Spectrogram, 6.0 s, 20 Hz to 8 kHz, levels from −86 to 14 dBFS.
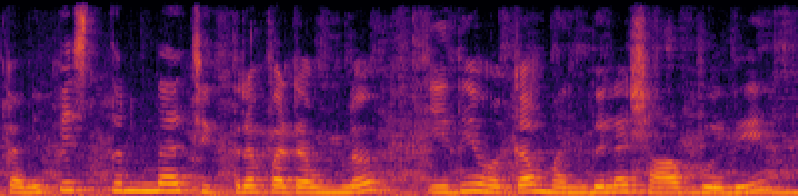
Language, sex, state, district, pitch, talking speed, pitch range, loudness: Telugu, female, Andhra Pradesh, Sri Satya Sai, 235 Hz, 70 wpm, 220-275 Hz, -13 LUFS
